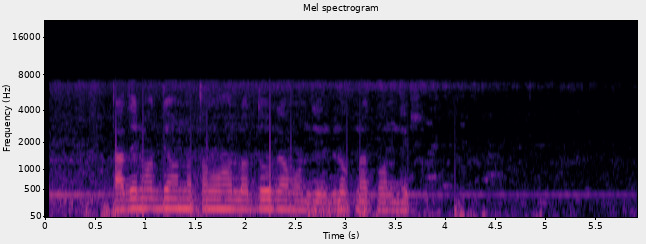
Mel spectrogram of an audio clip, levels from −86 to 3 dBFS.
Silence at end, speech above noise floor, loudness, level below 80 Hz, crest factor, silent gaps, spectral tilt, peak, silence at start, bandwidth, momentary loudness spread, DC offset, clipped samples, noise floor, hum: 0 s; 25 dB; -41 LUFS; -60 dBFS; 18 dB; none; -7 dB/octave; -24 dBFS; 0.05 s; 7.8 kHz; 23 LU; under 0.1%; under 0.1%; -65 dBFS; none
